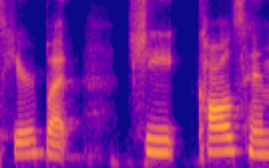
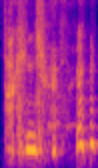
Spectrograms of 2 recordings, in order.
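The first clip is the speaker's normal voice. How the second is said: laughing quote; 3 semitones higher than usual. Retold or imitated. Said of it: "seeing a flash of all caps".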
